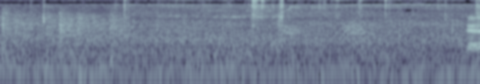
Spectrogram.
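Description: Steady low rumble of wind on a phone microphone while riding over asphalt, with a few faint clicks.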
